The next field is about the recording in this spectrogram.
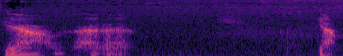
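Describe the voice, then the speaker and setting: A man's voice: extremely slow, sharp tone, muffled recording, a little hiss or hum. An actor playing an earnest male companion in a fantasy video game. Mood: subdued.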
